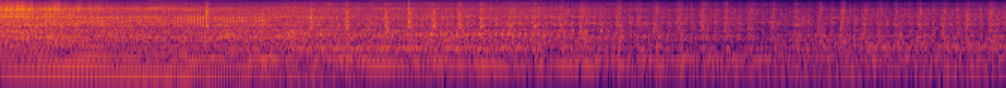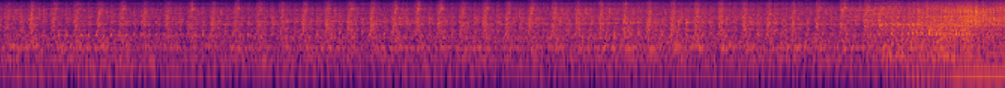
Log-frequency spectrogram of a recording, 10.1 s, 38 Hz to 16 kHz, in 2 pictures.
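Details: 1989 Yamaha YSR50 50cc two-stroke, 198 original miles, restored, with working oil injection: buzzing, revved up and held, then easing off without misses or knocks; healthy, running clean.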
